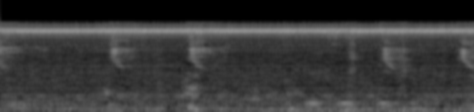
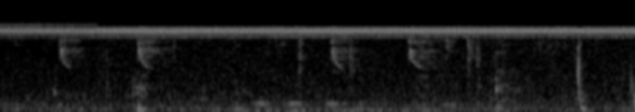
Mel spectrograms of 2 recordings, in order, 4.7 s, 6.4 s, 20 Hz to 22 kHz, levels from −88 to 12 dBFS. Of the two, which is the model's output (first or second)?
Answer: first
